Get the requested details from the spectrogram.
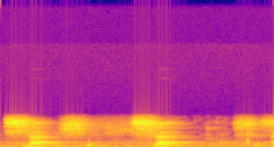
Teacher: Huruf shin itu dia dari tengah lidah. Jadi bibir itu nggak ada sangkut pautnya. Jadi dia fokus di tengah lidah.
